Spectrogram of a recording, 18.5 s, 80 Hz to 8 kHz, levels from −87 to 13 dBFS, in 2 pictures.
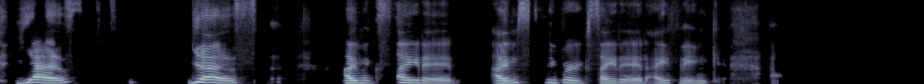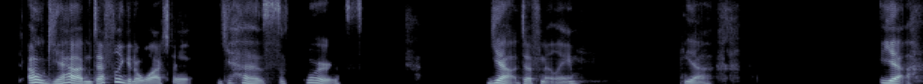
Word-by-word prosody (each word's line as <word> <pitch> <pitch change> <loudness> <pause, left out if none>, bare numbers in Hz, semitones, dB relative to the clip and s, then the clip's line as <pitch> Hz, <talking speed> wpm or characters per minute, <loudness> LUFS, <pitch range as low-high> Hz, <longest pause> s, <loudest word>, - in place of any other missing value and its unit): Yes. 245 +2 +4 1.0
Yes 240 -4 +5
uh - - -26 0.7
I'm 220 0 +7
excited. 230 - -1 0.3
I'm 210 +3 +4
super 250 -2 -1
excited, 195 -3 -2
I 185 +6 -4
think 200 -4 -9 2.3
Oh, 245 -1 +2
yeah, 165 +3 +1
I'm 165 -1 0
definitely 230 - -2
gonna 160 -5 -4
watch 140 0 -4
it. - - -11 0.2
Yes, 165 -4 -2
of 165 - -16 0.2
course. 235 -1 -7 1.2
Yeah, 200 -1 +1
definitely. 170 0 -10 1.0
Yeah. - - -8 1.7
Yeah. 210 -3 +1
210 Hz, 80 wpm, -22 LUFS, 180-235 Hz, 2.3 s, I'm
